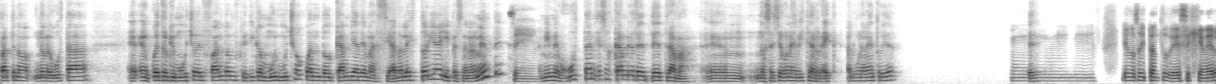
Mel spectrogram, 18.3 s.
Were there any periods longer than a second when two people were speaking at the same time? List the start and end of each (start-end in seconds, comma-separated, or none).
none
